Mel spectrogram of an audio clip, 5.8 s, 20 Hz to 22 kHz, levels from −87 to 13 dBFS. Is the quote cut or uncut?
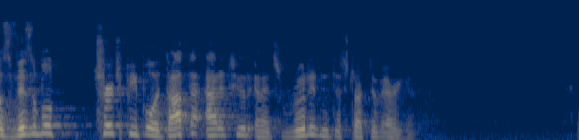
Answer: uncut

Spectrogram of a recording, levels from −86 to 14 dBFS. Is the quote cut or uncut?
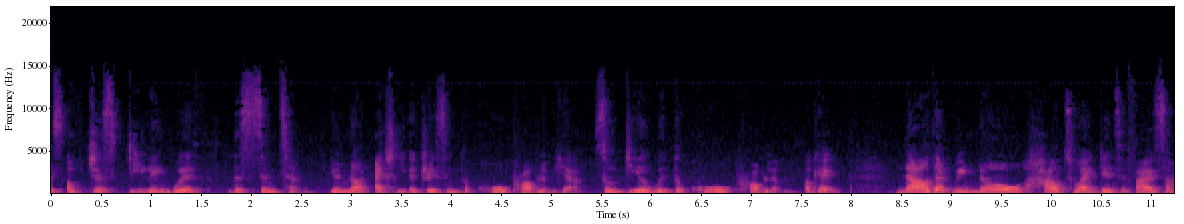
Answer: cut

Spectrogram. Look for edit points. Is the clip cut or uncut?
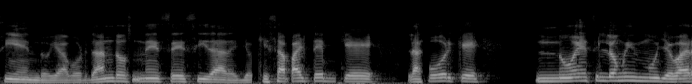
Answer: cut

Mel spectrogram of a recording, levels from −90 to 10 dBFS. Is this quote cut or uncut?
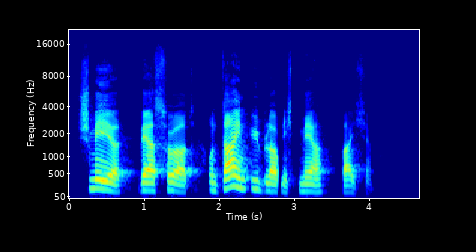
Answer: cut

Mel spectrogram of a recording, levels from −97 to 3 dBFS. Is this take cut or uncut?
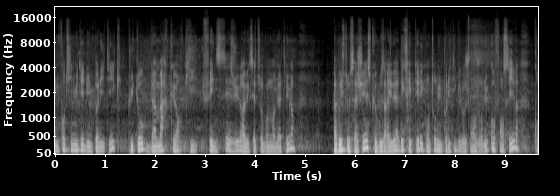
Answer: cut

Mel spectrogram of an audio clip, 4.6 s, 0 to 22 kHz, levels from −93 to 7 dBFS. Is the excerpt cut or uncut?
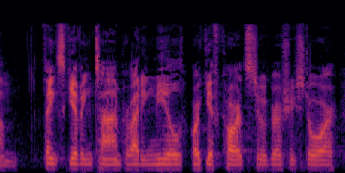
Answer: cut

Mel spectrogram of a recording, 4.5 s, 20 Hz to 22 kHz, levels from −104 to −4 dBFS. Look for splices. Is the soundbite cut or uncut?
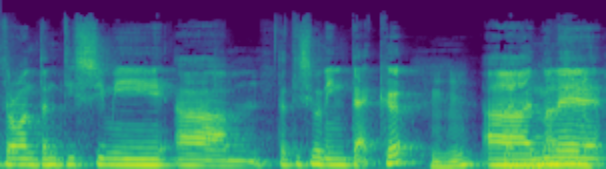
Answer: cut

